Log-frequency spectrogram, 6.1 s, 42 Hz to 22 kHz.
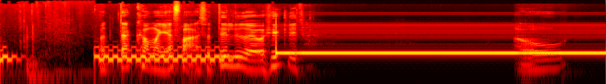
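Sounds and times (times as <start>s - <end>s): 
speech: 1.0s - 3.2s
telephone busy tone after a phone-in caller hung up: 1.9s - 6.0s.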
